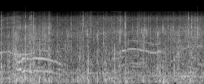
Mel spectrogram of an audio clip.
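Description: Dense rustling and crackling noise, like material being brushed and handled, with faint voices behind it.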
